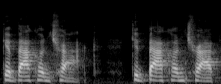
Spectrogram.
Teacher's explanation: We have a nice open a sound for the words back and track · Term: open ah sound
